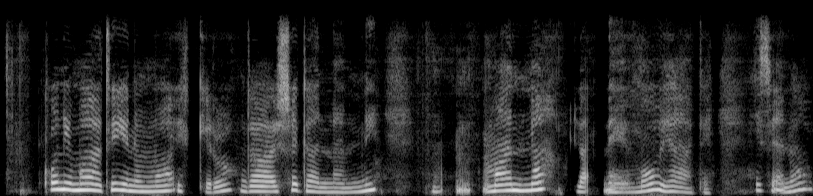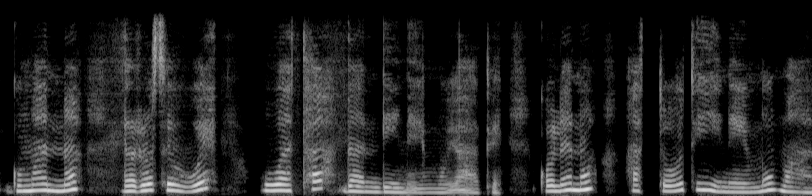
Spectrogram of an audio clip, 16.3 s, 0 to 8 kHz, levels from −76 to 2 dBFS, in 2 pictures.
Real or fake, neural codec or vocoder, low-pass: fake; codec, 44.1 kHz, 2.6 kbps, DAC; 7.2 kHz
